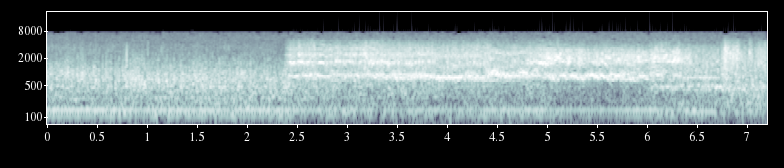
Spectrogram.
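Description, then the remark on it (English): Car tires skid with a loud, sustained screech that starts a couple of seconds in and holds for several seconds over a steady engine rumble, on a highway on the night of October 15th in bad weather, the skid sending the car through the guardrail. No one speaks. “Harry Clark's death from the skid that sent him hurtling through the guardrail”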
